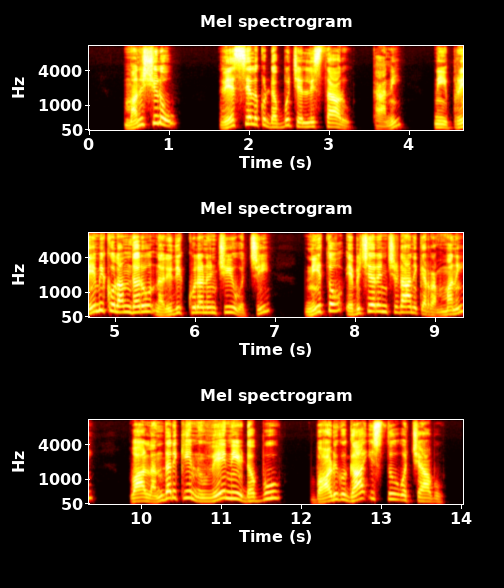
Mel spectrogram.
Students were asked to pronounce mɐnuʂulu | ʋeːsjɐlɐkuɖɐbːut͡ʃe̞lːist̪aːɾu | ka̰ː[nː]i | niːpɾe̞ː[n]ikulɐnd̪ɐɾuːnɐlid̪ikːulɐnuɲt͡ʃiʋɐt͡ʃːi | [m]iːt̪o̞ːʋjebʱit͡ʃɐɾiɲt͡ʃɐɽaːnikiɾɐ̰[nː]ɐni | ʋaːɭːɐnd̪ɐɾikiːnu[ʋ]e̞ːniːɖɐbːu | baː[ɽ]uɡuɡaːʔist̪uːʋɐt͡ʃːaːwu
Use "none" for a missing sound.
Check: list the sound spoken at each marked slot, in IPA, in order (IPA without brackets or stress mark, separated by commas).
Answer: n, m, n, mː, ʋː, ɽ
